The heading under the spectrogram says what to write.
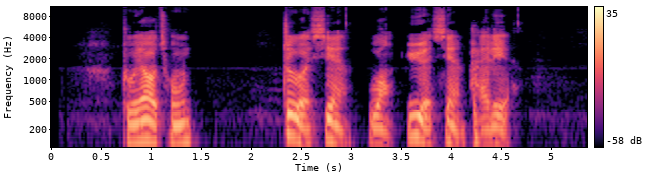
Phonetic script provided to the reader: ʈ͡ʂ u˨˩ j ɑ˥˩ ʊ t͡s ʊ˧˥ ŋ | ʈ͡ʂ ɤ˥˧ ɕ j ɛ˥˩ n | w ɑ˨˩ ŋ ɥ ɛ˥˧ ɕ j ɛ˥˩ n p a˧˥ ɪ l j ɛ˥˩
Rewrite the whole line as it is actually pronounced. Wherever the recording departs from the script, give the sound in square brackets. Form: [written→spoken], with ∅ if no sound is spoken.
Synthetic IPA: ʈ͡ʂ u˨˩ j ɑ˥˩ ʊ [t͡s→t͡sʰ] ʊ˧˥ ŋ | ʈ͡ʂ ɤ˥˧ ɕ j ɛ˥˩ n | w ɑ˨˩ ŋ ɥ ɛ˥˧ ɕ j ɛ˥˩ n [p→pʰ] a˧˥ ɪ l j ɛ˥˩

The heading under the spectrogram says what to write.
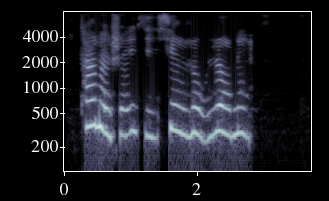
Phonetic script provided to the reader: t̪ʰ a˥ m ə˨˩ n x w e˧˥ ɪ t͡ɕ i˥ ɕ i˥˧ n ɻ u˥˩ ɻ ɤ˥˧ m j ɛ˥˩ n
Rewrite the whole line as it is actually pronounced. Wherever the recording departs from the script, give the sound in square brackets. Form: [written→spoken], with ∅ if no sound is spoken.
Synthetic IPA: t̪ʰ a˥ m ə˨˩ n [x→ʂ] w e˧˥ ɪ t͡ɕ [i˥→i˨˩] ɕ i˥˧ n ɻ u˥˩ ɻ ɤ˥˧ m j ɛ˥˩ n

